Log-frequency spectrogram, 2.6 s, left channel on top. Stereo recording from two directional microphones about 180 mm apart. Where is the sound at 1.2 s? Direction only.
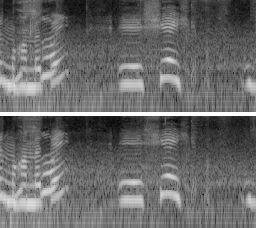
35° left (ahead or behind).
